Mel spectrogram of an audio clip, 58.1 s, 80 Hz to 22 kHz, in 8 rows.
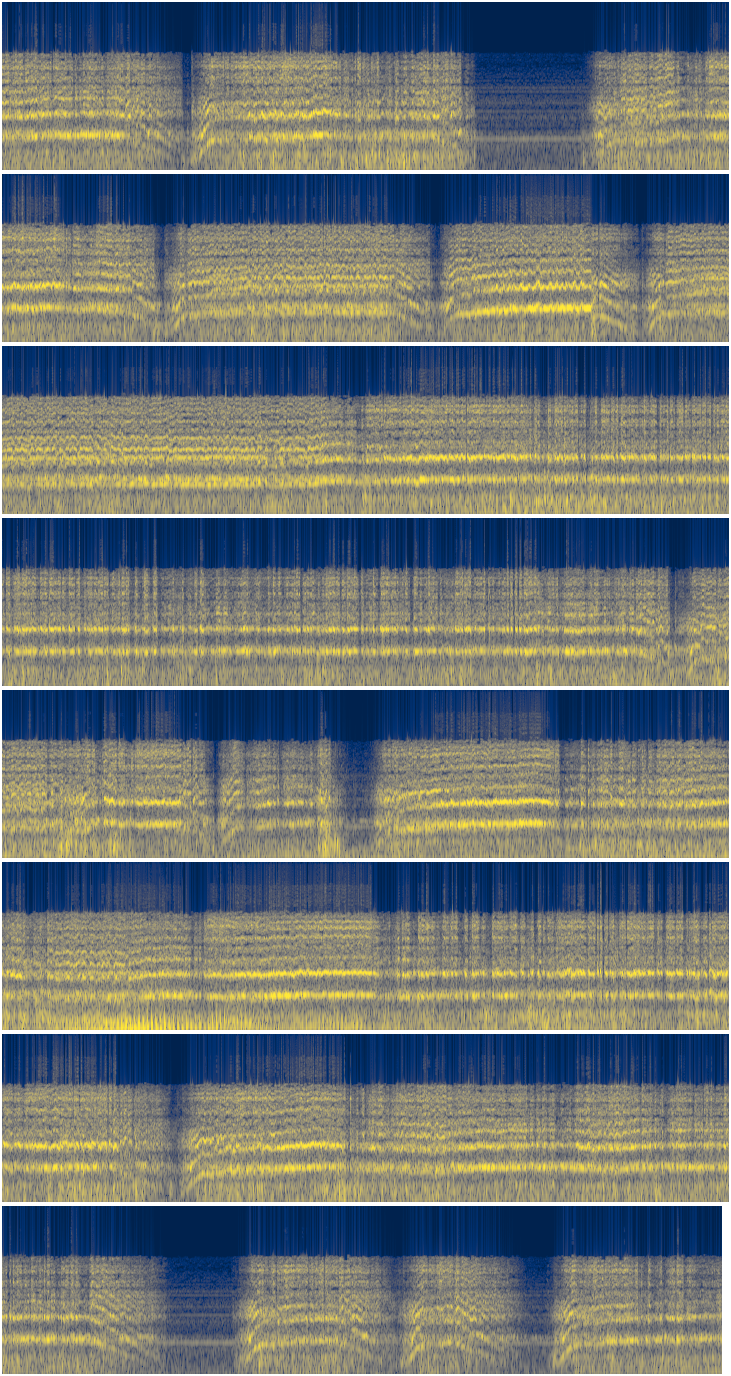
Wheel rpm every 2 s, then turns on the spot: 170, 180, 60, 180, 150, 160, 150, 190, 210, 220, 230, 230, 230, 230, 150, 170, 140, 210, 220, 220, 230, 230, 140, 210, 220, 210, 50, 90, 140.
4-6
